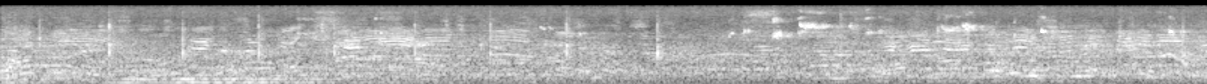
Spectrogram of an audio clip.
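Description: Basketball game sounds on a hardwood court: a ball bouncing, sneakers squeaking in short high chirps, and crowd voices murmuring through the arena.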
